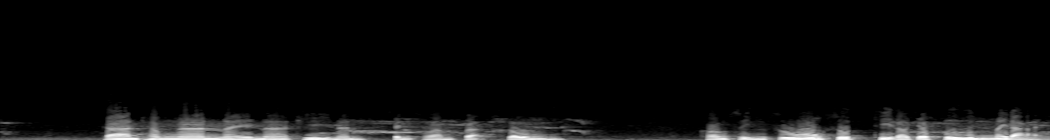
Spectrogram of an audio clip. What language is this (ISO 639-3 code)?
tha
